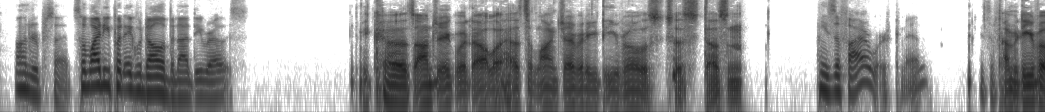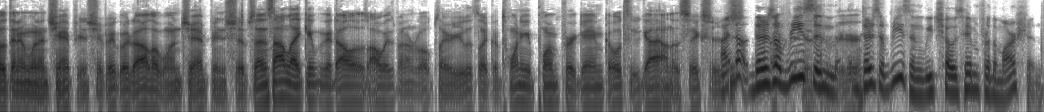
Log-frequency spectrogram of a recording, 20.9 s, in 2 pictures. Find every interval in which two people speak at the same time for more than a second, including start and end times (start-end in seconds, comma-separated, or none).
17.7-19.1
